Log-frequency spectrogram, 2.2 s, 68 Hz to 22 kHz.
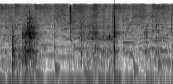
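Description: Several light clicks and knocks of a plastic Transformers toy (G2 Nautilator) being handled and set down on a table.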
